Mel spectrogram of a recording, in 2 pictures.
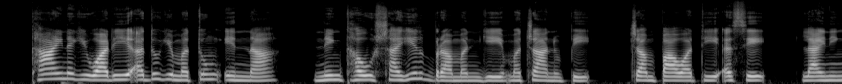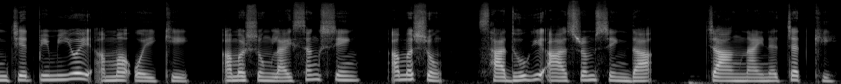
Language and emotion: Manipuri, neutral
